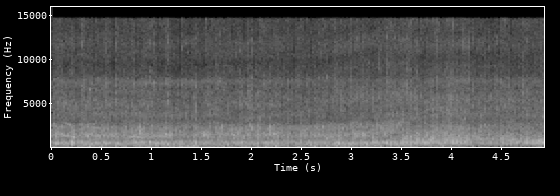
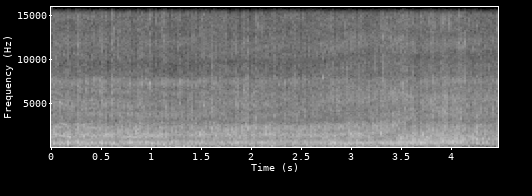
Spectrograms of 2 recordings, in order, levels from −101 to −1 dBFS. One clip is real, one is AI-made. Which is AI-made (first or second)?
first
